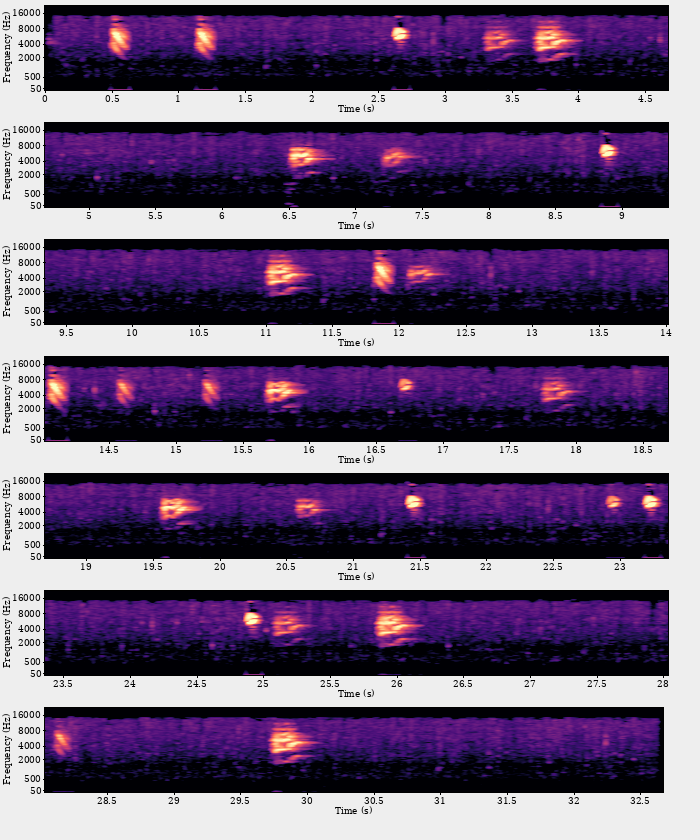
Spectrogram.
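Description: A female double-collared seedeater (coleiro) calls with short, sharp, high chirps, singly or in quick pairs, every second or two. A steady background hiss runs underneath.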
